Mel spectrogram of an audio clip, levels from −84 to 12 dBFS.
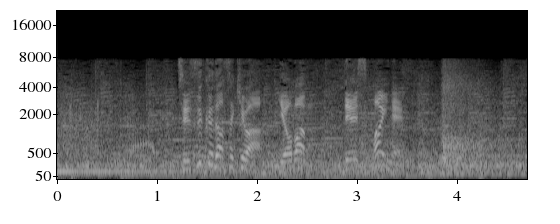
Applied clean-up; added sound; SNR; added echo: none; Marimba, xylophone + Clapping; 9 dB; none.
